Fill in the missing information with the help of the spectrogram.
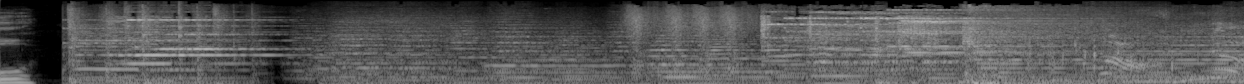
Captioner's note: bell ringing; upbeat music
